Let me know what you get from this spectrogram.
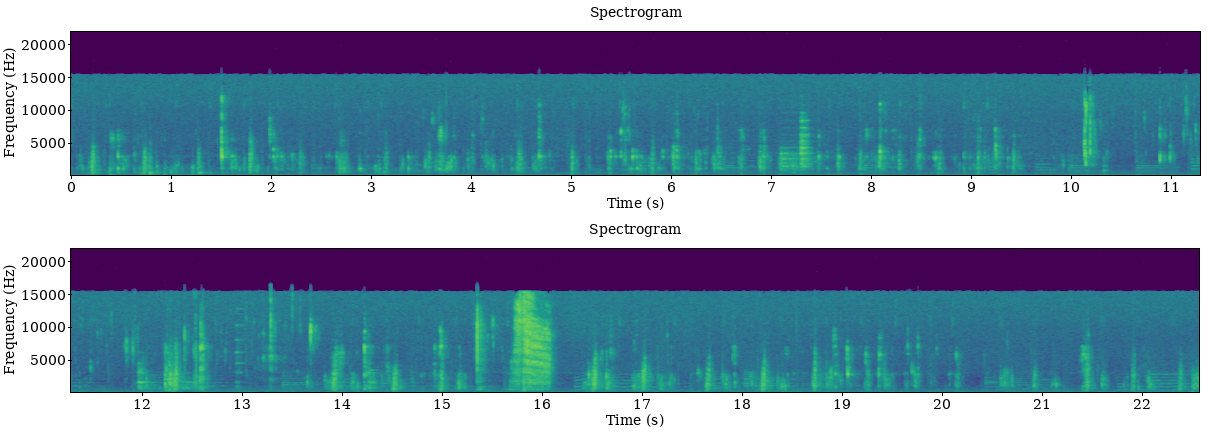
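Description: Wet chewing and mouth smacks of someone eating saucy tteokbokki, with background music carrying a soft, evenly repeating low beat underneath.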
